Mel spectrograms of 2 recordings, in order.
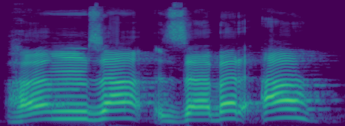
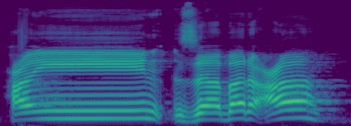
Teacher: जब हम हमजा की अदायगी करेंगे तो इसे हलक के निचले हिस्से से पढ़ेंगे और जब हम आइन की अदायगी करेंगे तो इसे हलक के दरमियाने हिस्से से पढ़ेंगे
